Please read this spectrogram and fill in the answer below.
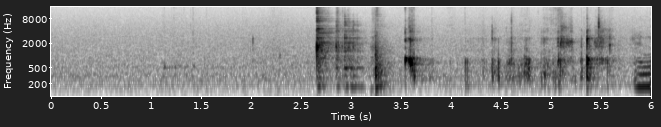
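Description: Quiet for the first couple of seconds, then from about two and a half seconds in a run of clinks, knocks and light clatter: a metal teaspoon and a glass jar handled against a stainless steel mixing bowl.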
